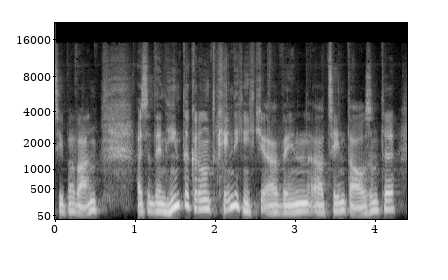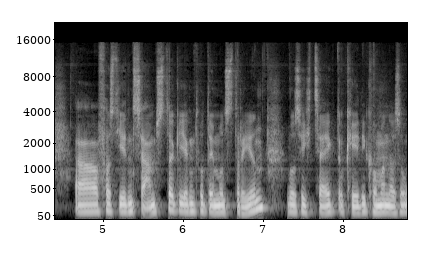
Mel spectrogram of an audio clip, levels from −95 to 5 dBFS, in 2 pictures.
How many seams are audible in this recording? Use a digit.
2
